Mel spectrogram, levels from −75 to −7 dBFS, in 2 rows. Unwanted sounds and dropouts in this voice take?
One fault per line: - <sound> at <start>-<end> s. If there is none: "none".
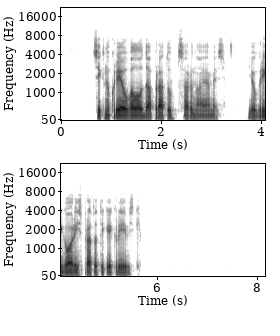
none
